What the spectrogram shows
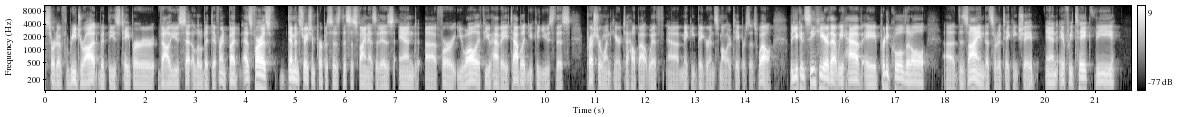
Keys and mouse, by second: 14.0 n, 14.5 middle click, 15.2 shift+middle click, 15.9 middle click, 16.7 shift+middle click, 17.0-17.5 middle drag, 18.1 shift+middle click.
